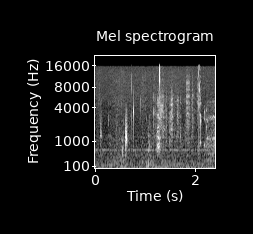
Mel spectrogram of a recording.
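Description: Close-miked chewing of a soft mouthful of mac and cheese, with several short wet mouth clicks and lip smacks and audible breathing.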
